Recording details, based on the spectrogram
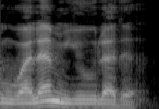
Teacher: میم میں غنہ نہیں کرنا ہے، تو اس غنہ نہ کرنے کو اظہار کہتے ہیں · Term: اظہار شفوی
